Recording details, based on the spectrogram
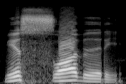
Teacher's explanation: kita namakan dengan alif lam syamsiah yaitu alif lam yang tertulis tapi tidak dibaca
